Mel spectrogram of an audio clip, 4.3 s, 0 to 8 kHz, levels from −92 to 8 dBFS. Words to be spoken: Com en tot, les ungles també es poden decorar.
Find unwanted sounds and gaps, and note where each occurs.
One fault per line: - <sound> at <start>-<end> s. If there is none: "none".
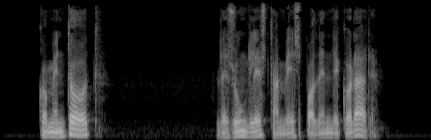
none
